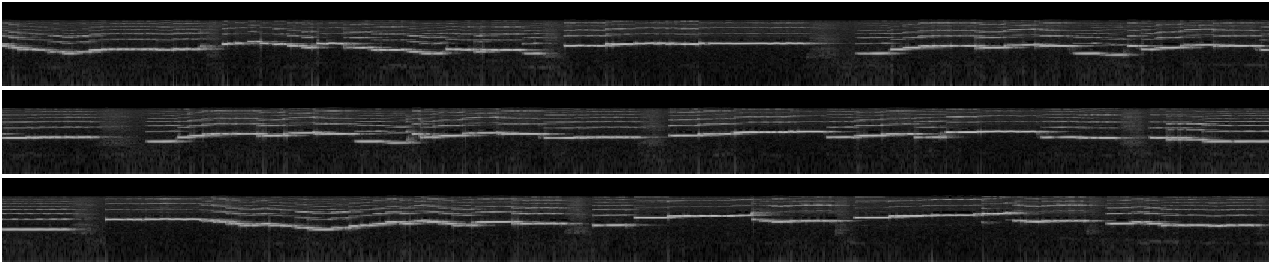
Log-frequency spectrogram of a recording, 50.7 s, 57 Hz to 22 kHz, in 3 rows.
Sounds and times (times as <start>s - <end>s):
Inside, small room: 0.0s - 50.6s
Music: 0.0s - 50.6s.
